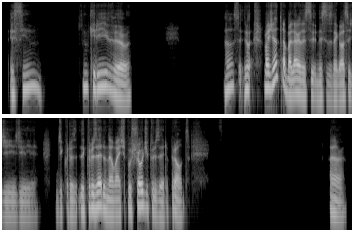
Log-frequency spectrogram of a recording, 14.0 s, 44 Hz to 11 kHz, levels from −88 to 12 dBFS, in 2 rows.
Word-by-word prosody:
É 120 - -3
sim. 155 +5 -4 0.8
Que - - -7
incrível. 155 - +1 1.9
Nossa, 165 +5 -4
eu 150 +1 +2 0.3
imagina 175 - +6
trabalhar 125 - +5
nesse 110 0 -2
nesses 100 -1 -6
negócio 100 +2 0
de 95 -1 -7
de 85 0 -10 0.3
de - - -8
cru 100 -3 -5
de 115 -2 -2
cruzeiro 130 +1 +4
não, 100 -2 +2
mas 100 -1 +2
tipo 125 - -3
show 145 +5 +5
de 135 -3 -4
cruzeiro, 95 -6 -4
pronto. 90 - -1 2.8
Hã. 100 -3 -1
115 Hz, 105 wpm, -22 LUFS, 100-150 Hz, 2.8 s, imagina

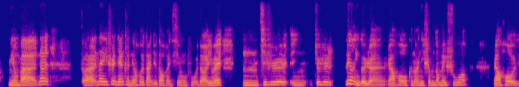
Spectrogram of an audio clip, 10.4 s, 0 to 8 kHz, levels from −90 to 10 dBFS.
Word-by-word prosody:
明 210 -5 +2
白。 180 -5 +4
那， 275 -1 +3 0.6
对， 200 -4 +2
那 265 0 +2
一 - - +1
瞬 275 +1 +2
间 255 0 +3
肯 260 - -3
定 170 +4 -3
会 235 +2 -2
感 210 -10 -1
觉 145 - -4
到 160 +2 -1
很 165 -3 -8
幸 160 -2 -7
福 155 - -10
的。 140 +1 -1
因 180 +3 0
为， 215 +1 +5 0.4
嗯， 200 -1 0
其 240 +4 0
实， 245 0 +3
嗯， 195 -1 -6
就 245 - 0
是 240 -2 -1 0.2
另 310 -2 +4
一 195 - +1
个 170 -1 +5
人， 150 - -1
然 155 +1 -1
后 195 -1 -1
可 185 - -10
能 175 +4 -2
你 180 - -2
什 180 - -1
么 180 - -4
都 215 - -1
没 210 0 0
说， 230 -1 -4 0.5
然 160 -1 +2
后 180 +2 +2
200 Hz, 240 characters per minute, -20 LUFS, 175-240 Hz, 0.6 s, 为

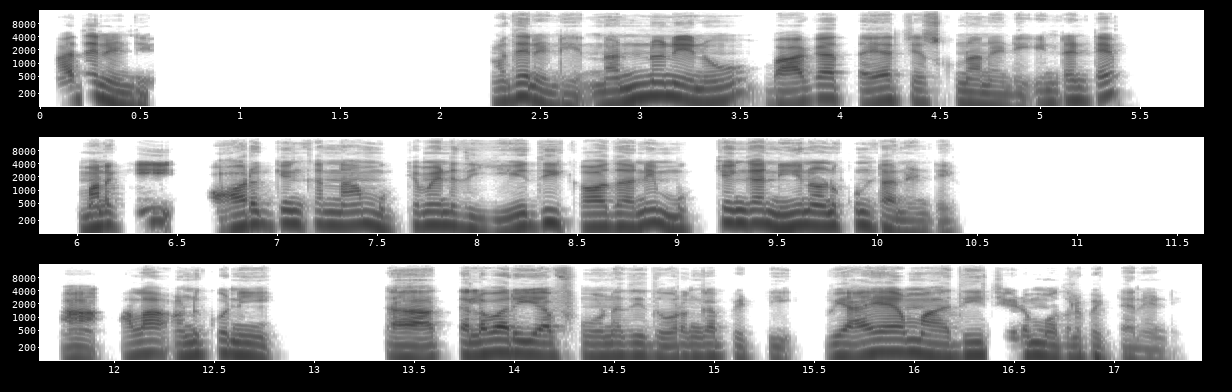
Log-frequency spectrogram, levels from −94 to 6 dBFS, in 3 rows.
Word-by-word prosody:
అదేనండి. 110 - 0 1.8
అదేనండి. 130 - 0 0.2
నన్ను 140 +10 +2
నేను 130 -5 +5 0.3
బాగా 120 +7 +3
తయారు 130 +3 -1
చేసుకున్నానండి. 105 -6 -4
ఏంటంటే, 135 +3 0 0.7
మనకి 145 +4 +2 0.4
ఆరోగ్యం‌ 165 +3 +1
కన్నా 155 -1 0
ముఖ్యమైనది 150 +2 0 0.2
ఏది 145 +5 +1
కాదు 140 0 +2
అని 165 - +2
ముఖ్యంగా 170 +9 +2
నేను 155 +3 +4
అనుకుంటానండి. 120 - -2 1.4
ఆ! - - +4 0.2
అలా 140 +3 +3
అనుకోని 130 +1 0 0.7
ఆహ్, 105 -1 +5
తెల్లవారి 140 +2 +4
ఆ - - -1
ఫోన్ 120 0 -3
అది 120 0 -2
దూరంగా 115 +2 -3
పెట్టి 105 0 -10 0.3
వ్యాయామం 140 +4 +4
అది 130 +3 -1
చేయడం 125 - -4
మొదలుపెట్టానండి. 100 -6 -7
130 Hz, 110 wpm, -26 LUFS, 115-150 Hz, 1.8 s, నేను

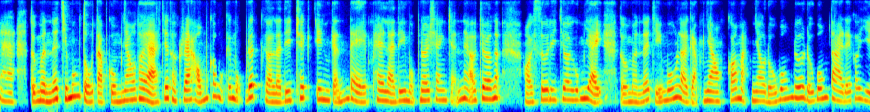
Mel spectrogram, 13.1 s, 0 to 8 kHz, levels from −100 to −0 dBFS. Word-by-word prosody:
À, 200 -4 -4 0.2
tụi 190 - 0
mình 205 -1 +2
á 245 - +6
chỉ 250 - +3
muốn 305 +3 +6
tụ 195 -9 +1
tập 185 -3 +1
cùng 190 -1 -1
nhau 225 +3 0
thôi 245 -2 +2
à, 175 -4 +5
chứ 265 - +4
thật 230 -5 -3
ra 230 -3 +3
hổng 225 +2 0
có 310 - -3
một 275 - -3
cái 265 - -1
mục 255 - -2
đích, 285 +2 +6
gọi 190 -4 0
là, 180 - 0
đi 210 +4 -1
check-in 250 -4 0
cảnh 215 +4 -3
đẹp, 195 -8 0
hay 220 -3 0
là 190 -3 +1
đi 210 +3 0
một 210 +2 -6
nơi 220 0 +2
sang 225 0 -5
chảnh 225 +1 -5
nào 255 -2 +1
hết - - 0
trơn 250 -2 +4
á. 275 - +3 0.3
Hồi 180 -1 -2
xưa 230 +6 +1
đi 230 0 -4
chơi 230 0 -2
cũng 240 +3 0
vậy, 200 -9 +3 0.3
tụi 180 0 -3
mình 185 -1 -5
á 220 +3 0
chỉ 235 - -5
muốn 230 +4 0
là 260 -7 +2
gặp 170 -2 -4
nhau, 205 -2 0
có 230 +2 0
mặt 255 - 0
nhau 205 -1 -2
đủ 180 0 -3
4 245 +5 -1
đứa, 270 0 +4
đủ 200 -5 -3
4 250 +4 +1
tay 230 -7 -1
để 195 +1 -4
có 250 - -6
gì 215 -6 -3
225 Hz, 295 wpm, -21 LUFS, 195-250 Hz, 0.3 s, á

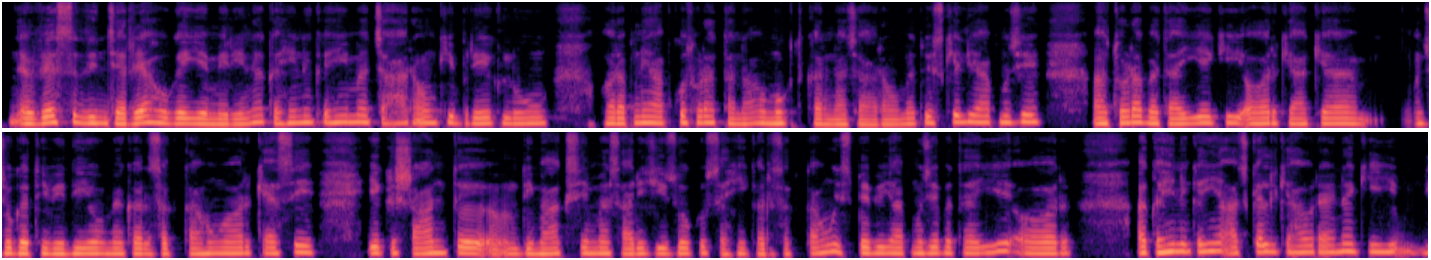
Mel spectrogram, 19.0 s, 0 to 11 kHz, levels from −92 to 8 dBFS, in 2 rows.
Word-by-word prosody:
व्यस्त 160 +5 +3
दिनचर्या 150 0 +3
हो 155 -2 +2
गई 140 -1 +3
है 135 - +4
मेरी 130 0 +1
ना, 160 +6 0
कहीं 155 -2 -2
न 170 - +2
कहीं 175 0 0
मैं 175 0 +2
चाह 145 -2 -6
रहा 160 - -4
हूँ 155 - +1
कि 165 - +1
ब्रेक 145 0 -1
लूँ 145 +1 0 0.4
और 145 - +3
अपने 160 +3 +1
आप 155 -1 0
को 165 - +1
थोड़ा 165 +1 +2
तनाव 140 +2 0
मुक्त 145 0 +1
करना 125 -2 0
चाह 120 -2 -4
रहा 120 - -3
हूँ 120 - -2
मैं। 135 - -1
तो 160 - +1
इसके 180 +4 -2
लिए 180 0 +1
आप 170 0 -1
मुझे 180 +2 +1 0.4
अ, 145 - +4
थोड़ा 165 +2 +4
बताइए 145 0 +1
कि 160 -2 0
और 145 +2 +2
क्या-क्या 140 +1 0 0.5
जो 150 +2 +2
गतिविधियों 140 0 +3
में 140 0 +1
कर 135 -1 0
सकता 135 +1 -4
हूँ? 145 +2 +1
और 150 - +1
कैसे 155 +3 0 0.4
एक 155 -1 +1
शांत 150 +2 0
अ, - - +5 0.4
दिमाग 135 +2 +1
से 150 - 0
मैं 145 0 +2
सारी 140 -1 -1
चीज़ों 140 +1 0
को 150 +2 -5
सही 140 -1 -5
कर 130 -1 -2
सकता 130 +3 -6
हूँ? 175 +5 +1
इस 175 - -3
पे 155 - +3
भी 150 0 +1
आप 150 0 -1
मुझे 150 +1 +1
बताइए 150 +5 -1
और 145 -1 +1 0.6
कहीं 175 +4 +5
न 190 - +3
कहीं 195 +1 +2
आजकल 180 +2 0
क्या 170 - -1
हो 170 - +1
रहा 175 0 0
है - - 0
ना 195 - +3
कि 185 - -2
य 195 - -7
150 Hz, 250 wpm, -23 LUFS, 140-160 Hz, 0.6 s, अ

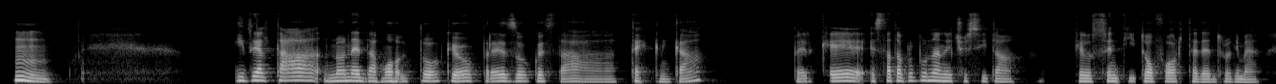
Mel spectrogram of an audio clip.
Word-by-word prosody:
Mh. 150 - +5 1.9
In 175 - +3
realtà, 185 0 +3
non 165 +2 +2
è 165 -1 +6
da 150 -2 +1
molto 150 +1 +1
che 145 - +3
ho 155 - +3
appreso 150 -1 0
questa 130 -4 -4
tecnica 145 +4 -3 0.9
perché 155 +3 +1
è - - -6
stata 160 +3 +2
proprio 175 +2 -3
una 180 -1 +4
necessità, 145 -4 -3 0.5
che 145 - -1
ho 140 - +3
sentito 140 0 0
forte 135 -1 -1
dentro 125 +1 -2
di 130 - -3
me; 120 -1 -4
145 Hz, 120 wpm, -25 LUFS, 135-160 Hz, 1.9 s, è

